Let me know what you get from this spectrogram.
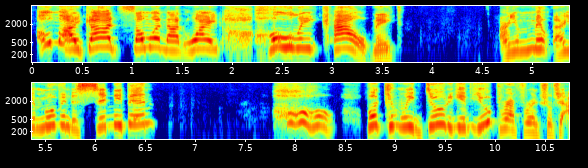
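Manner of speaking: mock Australian. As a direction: gush in a squeaky mock Aussie accent. Imitates Australians greeting him.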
